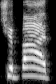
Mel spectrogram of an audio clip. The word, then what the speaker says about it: Shabbat: somebody say Good Shabbos, because the word Shabbat, we pronounce it Shabbat, but the last letter of that word is this tough without the dot, and that would be the S sound, Shabbos.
